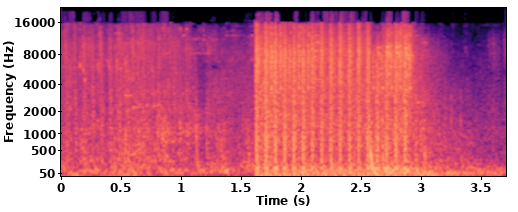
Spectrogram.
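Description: Video game gunfire: a quieter stretch of distant shots, then a sudden loud burst of rapid automatic fire lasting over a second before trailing off.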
